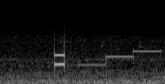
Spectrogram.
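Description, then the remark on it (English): A single short, loud phone keypad tone beeps, then a sequence of steady electronic tones steps upward in pitch over a faint background hum. No one speaks. “All circuits are busy.”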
